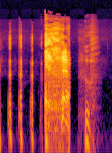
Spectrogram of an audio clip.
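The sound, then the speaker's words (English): A harsh, loud cough close to the microphone, preceded by a few short throaty bursts and followed by a softer, raspier cough trailing off. “It was from the, I don't know if it was him specifically, but it was somebody very near the microphone him, at least. Him coughing up the ball.”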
